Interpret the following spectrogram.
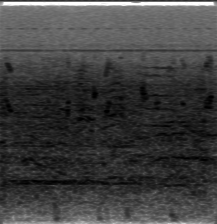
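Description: Arena crowd noise over a basketball being dribbled on a hardwood court, a few irregular low thumps of the ball. A steady held tone runs underneath and stops near the end.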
